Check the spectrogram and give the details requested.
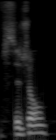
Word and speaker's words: Sigil: I think they deliberately pronounce it wrong for the city. They do deliberately pronounce it wrong. Yeah, because that's what messed poor Matt Mercer up so much. It's sigil.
